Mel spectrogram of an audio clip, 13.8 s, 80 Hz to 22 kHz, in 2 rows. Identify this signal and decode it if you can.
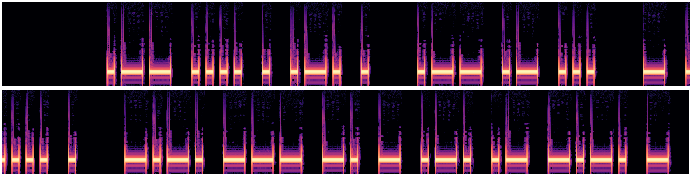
Morse code, heard as a keyed tone, about 17 wpm, 700 Hz. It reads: WHERE WAS THE CONTRACT
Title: Sentences from Top 1400 Words 17wpm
